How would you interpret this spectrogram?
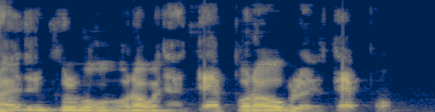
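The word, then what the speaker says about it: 鉄砲: 그걸 보고 뭐라고 하냐, 떼뽀라고 불러요, 떼뽀. 한자로 쓰면 철포인데, 일본 발음으로 하면 떼뽀 그러거든요.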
